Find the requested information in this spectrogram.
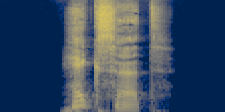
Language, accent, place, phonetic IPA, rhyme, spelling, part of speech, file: German, Germany, Berlin, [ˈhɛksət], -ɛksət, hexet, verb, De-hexet.ogg
- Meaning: second-person plural subjunctive I of hexen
